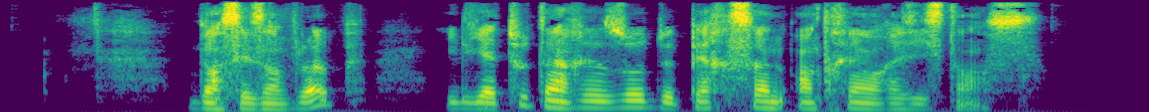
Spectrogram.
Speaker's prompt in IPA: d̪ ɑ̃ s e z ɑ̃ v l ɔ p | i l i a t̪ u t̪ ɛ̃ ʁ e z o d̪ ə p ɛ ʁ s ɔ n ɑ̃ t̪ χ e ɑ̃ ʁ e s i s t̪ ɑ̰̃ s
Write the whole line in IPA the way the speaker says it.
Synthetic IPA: d̪ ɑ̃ s e z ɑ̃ v l ɔ p | i l i a t̪ u t̪ ɛ̃ ʁ e z o d̪ ə p ɛ ʁ s ɔ n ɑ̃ t̪ χ e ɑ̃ ʁ e z i s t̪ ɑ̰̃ s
